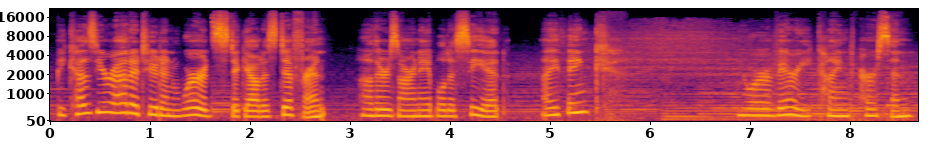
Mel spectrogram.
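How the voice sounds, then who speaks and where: A woman playing an earnest, timid, tender-hearted young woman in a dubbed visual novel, speaking in a measured way. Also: fairly high pitch, a little mellow, faint music behind, close to an everyday voice. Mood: touched, shy. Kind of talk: dubbed visual novel acting with inner narration.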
